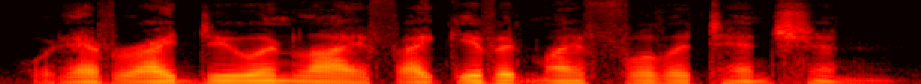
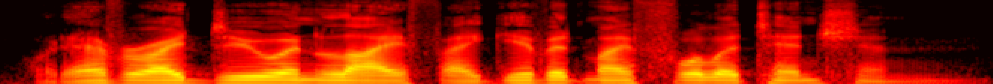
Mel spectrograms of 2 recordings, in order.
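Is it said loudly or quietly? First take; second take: quietly; loudly. First: It is said quietly but intensely. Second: It is said loudly and energetically.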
